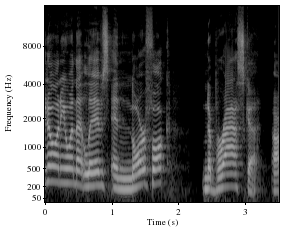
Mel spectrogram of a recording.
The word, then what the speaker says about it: Norfolk: has been issued pds severe thunderstorm watch it's pronounced norfolk all right i'll pronounce it more like that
